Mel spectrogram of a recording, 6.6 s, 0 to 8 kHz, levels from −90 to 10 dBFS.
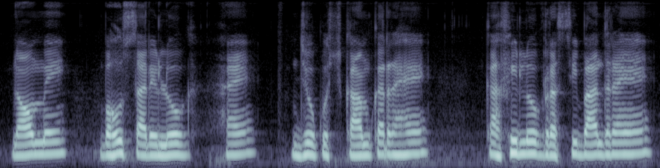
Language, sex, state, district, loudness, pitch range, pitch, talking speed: Hindi, male, Uttar Pradesh, Lalitpur, -15 LUFS, 150-165 Hz, 155 Hz, 165 wpm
